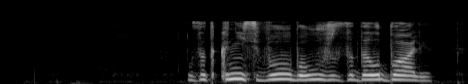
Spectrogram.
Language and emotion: Russian, angry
